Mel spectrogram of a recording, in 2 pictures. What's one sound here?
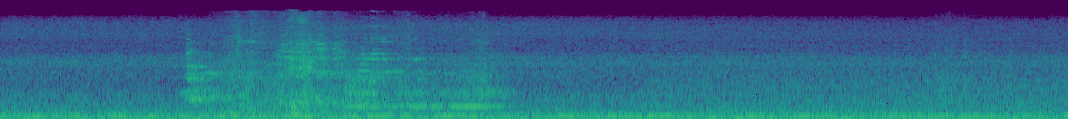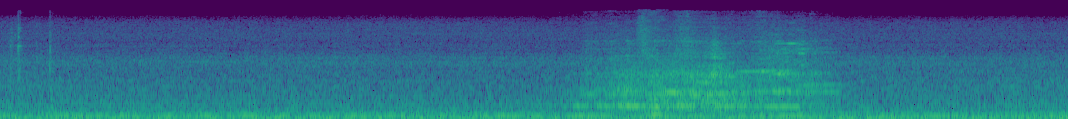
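A metal valve wheel squeaks and grinds as it turns.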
